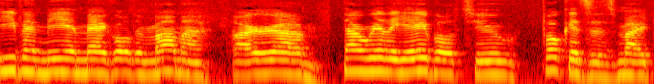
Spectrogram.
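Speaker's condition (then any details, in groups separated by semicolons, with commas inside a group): ALS; investigational therapies; voice gone, dysarthria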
